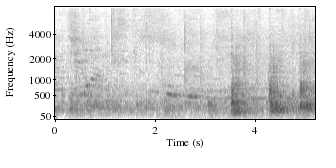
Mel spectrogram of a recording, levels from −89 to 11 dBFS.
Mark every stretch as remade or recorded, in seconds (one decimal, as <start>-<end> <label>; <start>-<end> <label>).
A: 0.0-2.1 remade; 2.1-5.2 recorded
